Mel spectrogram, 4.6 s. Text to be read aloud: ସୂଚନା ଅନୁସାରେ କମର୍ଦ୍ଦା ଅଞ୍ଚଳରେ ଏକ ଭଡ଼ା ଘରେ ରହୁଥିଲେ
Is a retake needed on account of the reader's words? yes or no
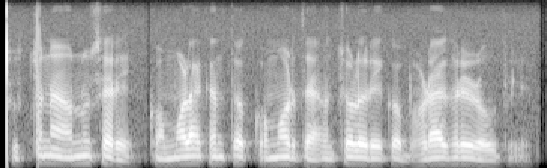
yes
